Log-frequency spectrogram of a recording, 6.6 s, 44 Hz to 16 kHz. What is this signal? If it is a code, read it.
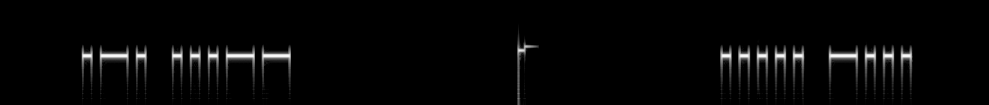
Morse code, heard as a keyed tone, about 20 wpm, 700 Hz. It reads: R 3 5 B
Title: Single-Letter Single-Number 20wpm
